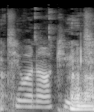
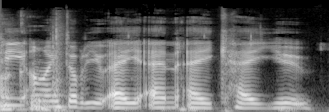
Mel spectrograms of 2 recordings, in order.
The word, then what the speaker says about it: Tiwanaku: Tiwanaku. T I W A N A K U.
